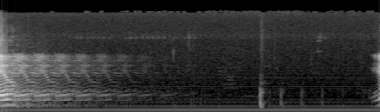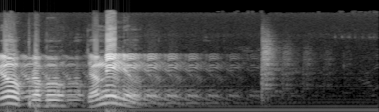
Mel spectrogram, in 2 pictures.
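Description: A woman sings loudly through a loudspeaker, in bursts.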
